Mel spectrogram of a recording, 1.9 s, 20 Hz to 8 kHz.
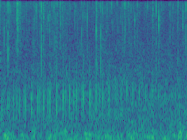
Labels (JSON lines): {"label": "biophony, rattle", "recorder": "SoundTrap 500"}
